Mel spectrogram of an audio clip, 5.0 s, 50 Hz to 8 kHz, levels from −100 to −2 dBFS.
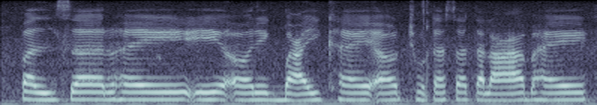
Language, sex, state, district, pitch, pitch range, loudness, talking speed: Hindi, female, Chhattisgarh, Kabirdham, 200 Hz, 195-210 Hz, -23 LUFS, 135 wpm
